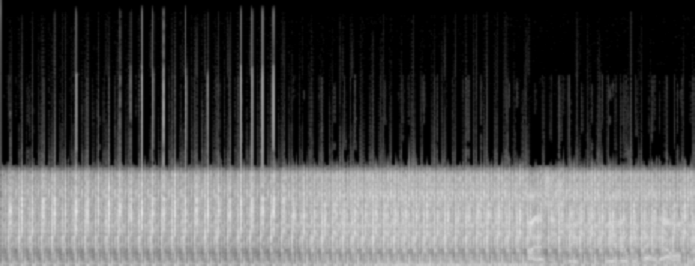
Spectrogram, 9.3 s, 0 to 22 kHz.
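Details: Lister LD1 single-cylinder diesel on a chilly 5–6° morning after a fuel filter change: slow thumping about two beats a second, slightly uneven but steadier after heavy loads, no longer stalling. Still rough; owner suspects the injection system.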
